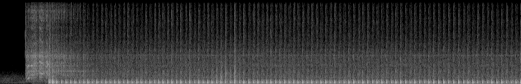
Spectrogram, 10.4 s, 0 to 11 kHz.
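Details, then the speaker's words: Suzuki DRZ400SM with a shortened Yoshimura exhaust, first start after the cut: single catches after a short crank and settles into a loud, crisp, even thump near four per second; healthy idle, just a noisy exhaust. "That's actually way louder than I thought it would be."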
